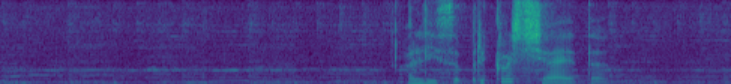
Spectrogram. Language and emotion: Russian, neutral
